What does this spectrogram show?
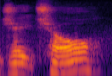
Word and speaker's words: Ja-cheol: be steaks as always oh it's pronounced jaecheol alright Koo ja-cheol oh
